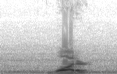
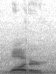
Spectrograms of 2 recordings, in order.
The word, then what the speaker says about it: water: Water. Again, with the T's being a D. Water.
